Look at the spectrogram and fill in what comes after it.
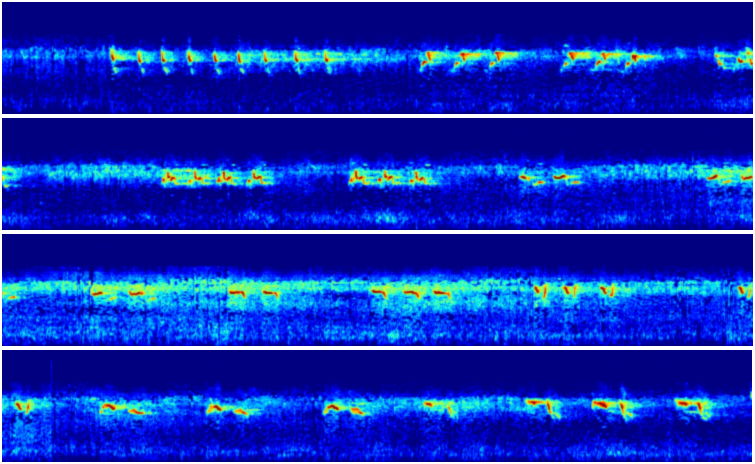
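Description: Songbirds singing: short, high chirping phrases of quick notes, repeated every second or so.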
